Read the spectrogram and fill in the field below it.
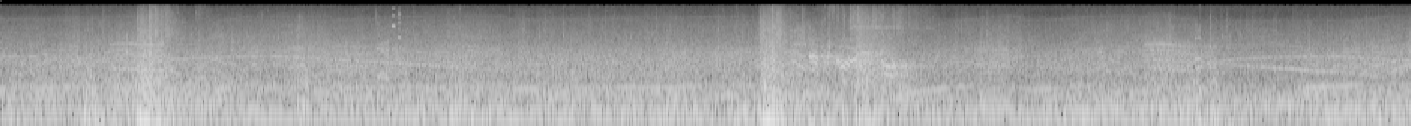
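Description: A car engine roars steadily as it speeds along.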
